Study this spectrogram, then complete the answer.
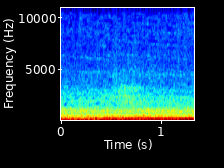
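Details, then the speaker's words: Nissan 400Z at a Copart auction yard, just started: low, steady rumble with an even drone, no ticking or misfire, settling into a clean idle after a cold start; sounds great. "I would not want this for myself. It sounds great. It sounds absolutely great."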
